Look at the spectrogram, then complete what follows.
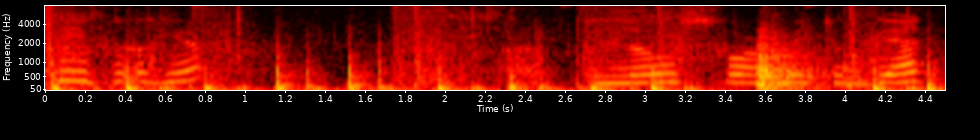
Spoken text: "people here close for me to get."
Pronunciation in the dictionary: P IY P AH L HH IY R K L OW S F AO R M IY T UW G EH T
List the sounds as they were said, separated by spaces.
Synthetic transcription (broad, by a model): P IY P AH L HH IY R K L OW S F AO R M IY T UW G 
